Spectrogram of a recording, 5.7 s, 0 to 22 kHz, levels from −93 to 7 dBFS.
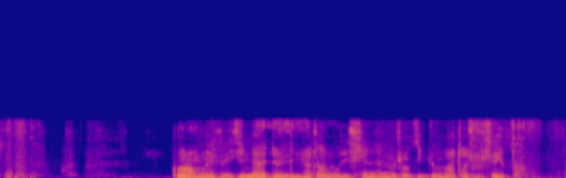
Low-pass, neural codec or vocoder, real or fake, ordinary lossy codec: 7.2 kHz; codec, 44.1 kHz, 3.4 kbps, Pupu-Codec; fake; none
